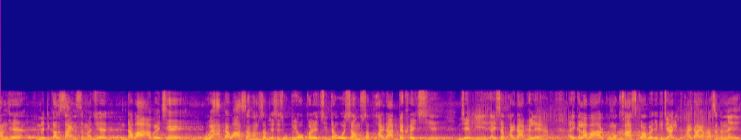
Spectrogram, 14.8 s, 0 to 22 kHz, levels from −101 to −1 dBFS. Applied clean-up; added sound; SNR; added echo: neural separator model SepFormer DNS4.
